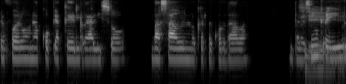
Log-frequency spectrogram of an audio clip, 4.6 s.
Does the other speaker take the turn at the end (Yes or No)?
Yes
